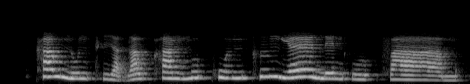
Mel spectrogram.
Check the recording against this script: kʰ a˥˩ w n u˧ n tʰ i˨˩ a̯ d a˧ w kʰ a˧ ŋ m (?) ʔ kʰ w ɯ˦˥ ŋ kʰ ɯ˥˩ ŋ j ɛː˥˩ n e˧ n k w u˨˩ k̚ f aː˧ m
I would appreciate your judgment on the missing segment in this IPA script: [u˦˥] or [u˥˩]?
u˦˥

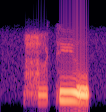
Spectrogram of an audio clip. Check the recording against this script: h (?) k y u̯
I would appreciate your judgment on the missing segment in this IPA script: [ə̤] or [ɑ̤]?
ɑ̤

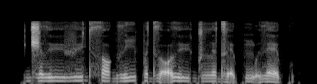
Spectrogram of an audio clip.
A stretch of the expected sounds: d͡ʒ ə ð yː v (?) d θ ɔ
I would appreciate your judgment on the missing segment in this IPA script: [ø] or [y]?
y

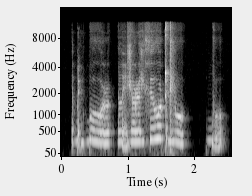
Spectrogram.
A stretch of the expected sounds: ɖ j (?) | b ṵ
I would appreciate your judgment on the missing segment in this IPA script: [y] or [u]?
u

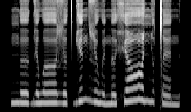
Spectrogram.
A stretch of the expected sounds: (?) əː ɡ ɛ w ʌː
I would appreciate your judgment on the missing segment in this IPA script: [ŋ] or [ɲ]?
ŋ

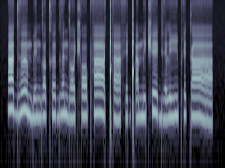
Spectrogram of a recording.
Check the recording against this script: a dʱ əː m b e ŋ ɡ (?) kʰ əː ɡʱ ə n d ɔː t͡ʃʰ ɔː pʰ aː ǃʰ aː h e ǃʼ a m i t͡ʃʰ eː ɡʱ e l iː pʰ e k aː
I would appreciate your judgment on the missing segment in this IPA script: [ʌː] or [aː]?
ʌː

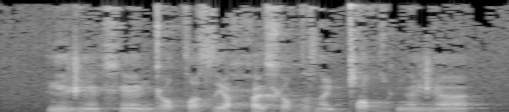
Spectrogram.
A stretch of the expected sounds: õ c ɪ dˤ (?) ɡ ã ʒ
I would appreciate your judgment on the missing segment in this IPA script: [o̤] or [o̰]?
o̤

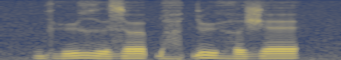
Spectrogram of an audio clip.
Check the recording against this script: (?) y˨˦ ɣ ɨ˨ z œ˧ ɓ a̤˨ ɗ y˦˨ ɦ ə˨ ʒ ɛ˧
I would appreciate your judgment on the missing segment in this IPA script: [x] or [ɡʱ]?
ɡʱ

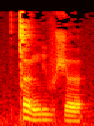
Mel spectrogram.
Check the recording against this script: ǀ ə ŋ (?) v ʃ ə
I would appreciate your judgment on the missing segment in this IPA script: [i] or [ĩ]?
i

